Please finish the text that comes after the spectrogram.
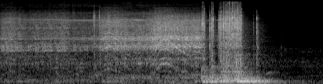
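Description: A power driver runs screws into sheathing on a DIY workshop wall, whirring steadily for about two seconds, then rising in a louder final burst before cutting off. It is close and loud with no talking.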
